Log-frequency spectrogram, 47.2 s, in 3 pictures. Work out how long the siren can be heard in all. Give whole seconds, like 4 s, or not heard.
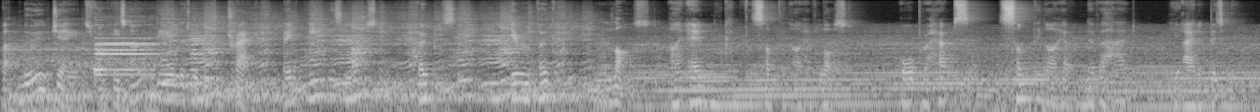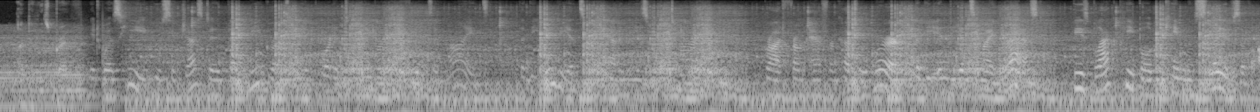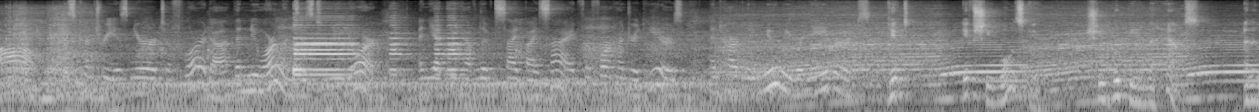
not heard.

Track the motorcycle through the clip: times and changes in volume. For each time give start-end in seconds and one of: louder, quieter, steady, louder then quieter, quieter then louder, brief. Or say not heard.
0.0-47.2 steady.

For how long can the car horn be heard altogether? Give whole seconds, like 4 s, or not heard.
4 s.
